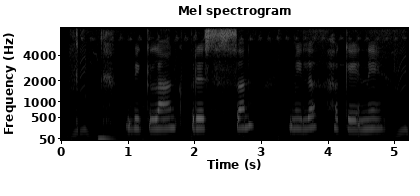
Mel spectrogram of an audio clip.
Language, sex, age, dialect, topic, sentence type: Magahi, female, 18-24, Central/Standard, banking, question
